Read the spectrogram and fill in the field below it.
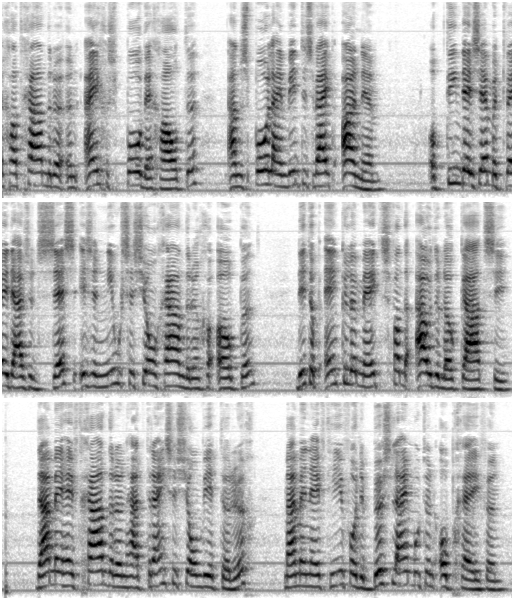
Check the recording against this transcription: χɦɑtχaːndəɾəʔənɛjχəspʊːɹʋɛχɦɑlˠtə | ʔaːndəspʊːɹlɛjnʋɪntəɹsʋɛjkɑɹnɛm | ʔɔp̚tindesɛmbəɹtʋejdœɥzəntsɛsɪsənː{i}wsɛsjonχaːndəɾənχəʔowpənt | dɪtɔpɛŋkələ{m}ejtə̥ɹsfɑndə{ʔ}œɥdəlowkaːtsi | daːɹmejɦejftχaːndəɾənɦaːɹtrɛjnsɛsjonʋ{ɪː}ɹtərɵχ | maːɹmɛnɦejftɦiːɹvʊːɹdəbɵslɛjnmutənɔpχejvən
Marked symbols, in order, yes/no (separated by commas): yes, yes, yes, yes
